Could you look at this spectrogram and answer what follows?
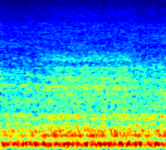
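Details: Toyota Supra that previously would not turn over and showed no spark, now running after the alarm system kill switch was found and unplugged: a low, steady rumble with no stumbles or ticks, running evenly.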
